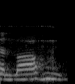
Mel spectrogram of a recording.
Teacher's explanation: अगर हम हमजा पे ज़बर दे के पढ़ेंगे तो फिर अल्लाहु, ये मोटा पढ़ेंगे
